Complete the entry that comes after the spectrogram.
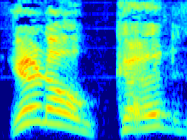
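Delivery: high, loud mock boss firing; hammed-up boardroom boss firing someone; mock Alan Sugar. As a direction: bark it like a TV tycoon.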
